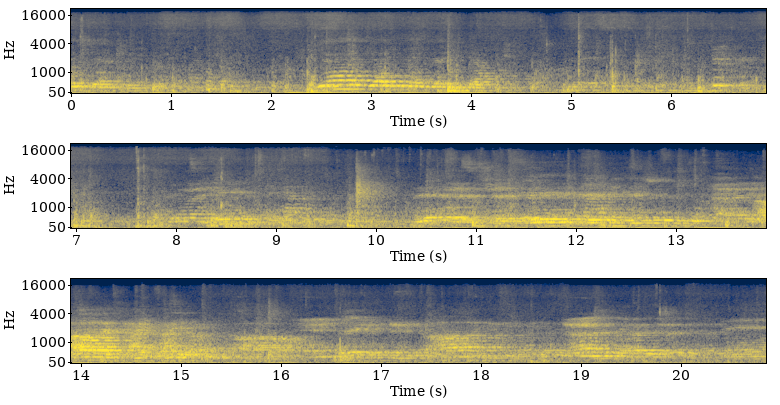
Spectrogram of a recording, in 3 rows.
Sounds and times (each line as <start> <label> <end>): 0.0 steps of visitors 20.8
